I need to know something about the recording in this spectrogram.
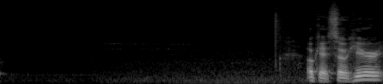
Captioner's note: lips smack; pause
